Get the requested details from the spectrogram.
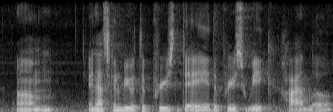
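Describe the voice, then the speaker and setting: On a very clean recording with a silent background, a man has a plain, everyday voice, medium pitch and ordinary pitch variation. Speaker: trading educator streamer. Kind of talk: livestream tutorial. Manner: casual, slangy.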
